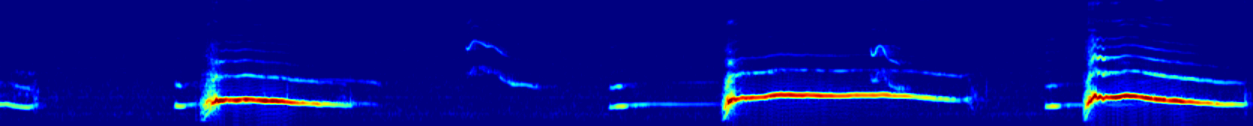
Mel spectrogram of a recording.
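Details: Two pet Chihuahuas, Ace and Oscar, howling; Ace howls when he cannot find his mom, and Oscar is learning to join in. Three long, sustained, wavering howls with a brief higher, sliding howl between them.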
